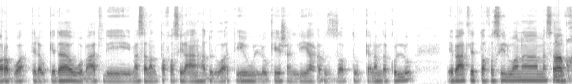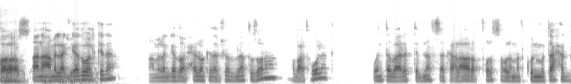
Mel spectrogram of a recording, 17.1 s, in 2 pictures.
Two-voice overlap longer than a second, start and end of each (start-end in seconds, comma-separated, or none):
8.3-10.1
